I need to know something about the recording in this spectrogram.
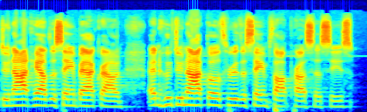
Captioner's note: none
